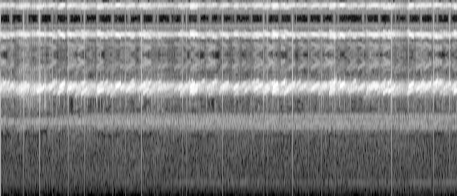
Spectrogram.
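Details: Mid-spring swamp packed with calling frogs; a continuous piercing trill from many animals, layered with rapid chirps and occasional sharp clicks, plus a faint low hum in the background.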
